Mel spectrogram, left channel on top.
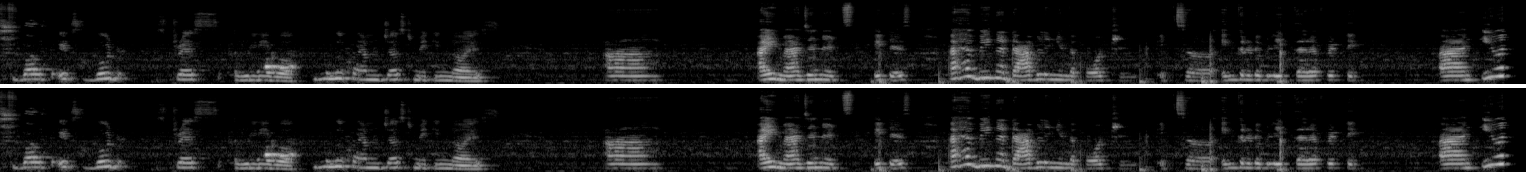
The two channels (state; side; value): identical; both; correlation 1.00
